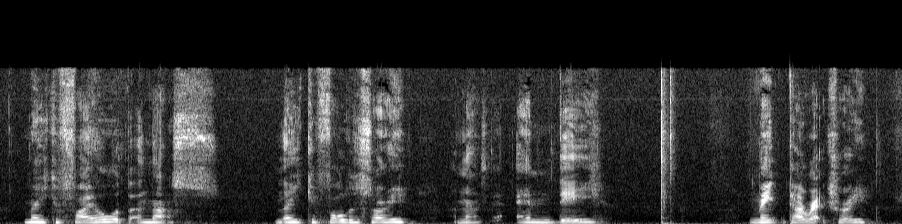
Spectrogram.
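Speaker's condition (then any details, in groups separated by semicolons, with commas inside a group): Cerebral palsy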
